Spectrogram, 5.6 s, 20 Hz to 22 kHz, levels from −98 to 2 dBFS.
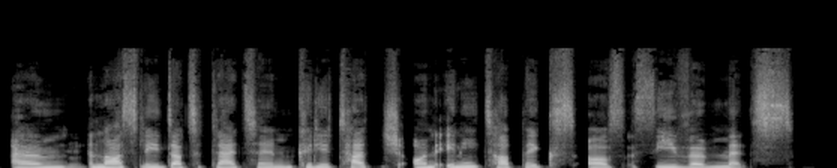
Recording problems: none

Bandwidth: 15.5 kHz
